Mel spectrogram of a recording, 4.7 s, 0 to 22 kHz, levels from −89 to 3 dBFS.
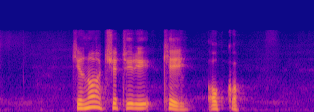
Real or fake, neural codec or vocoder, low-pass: fake; codec, 16 kHz, 0.8 kbps, ZipCodec; 7.2 kHz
